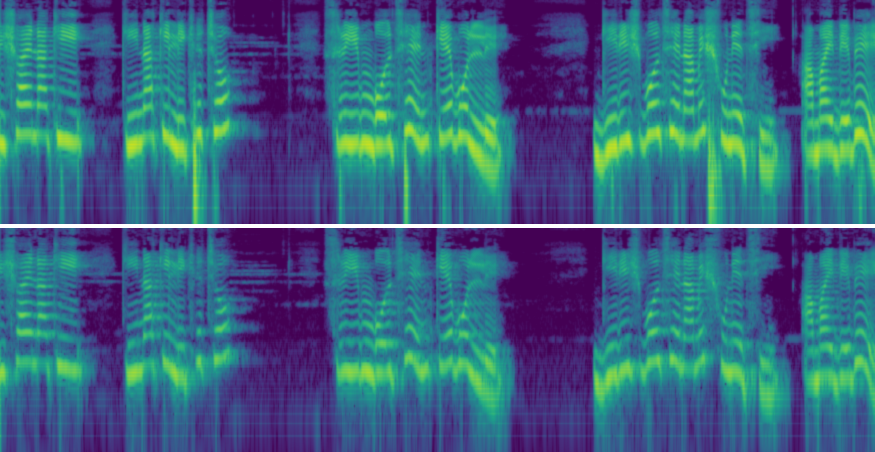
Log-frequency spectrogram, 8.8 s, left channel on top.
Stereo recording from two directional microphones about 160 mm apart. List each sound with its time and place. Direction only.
0.0 s a woman's voice: 40° left (ahead or behind)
